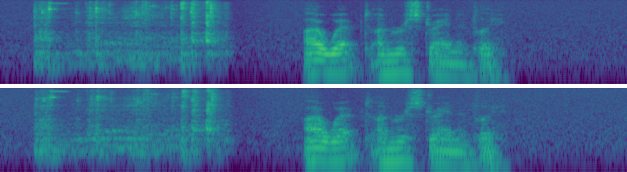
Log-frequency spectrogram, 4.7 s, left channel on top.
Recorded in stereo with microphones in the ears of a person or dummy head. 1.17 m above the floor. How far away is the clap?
No clap in this recording.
